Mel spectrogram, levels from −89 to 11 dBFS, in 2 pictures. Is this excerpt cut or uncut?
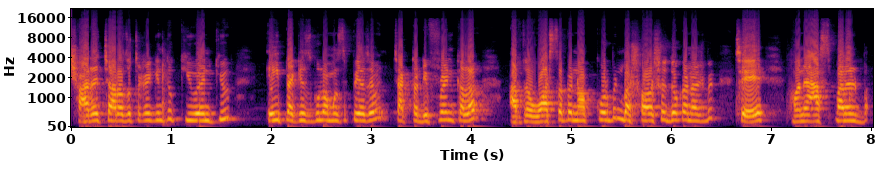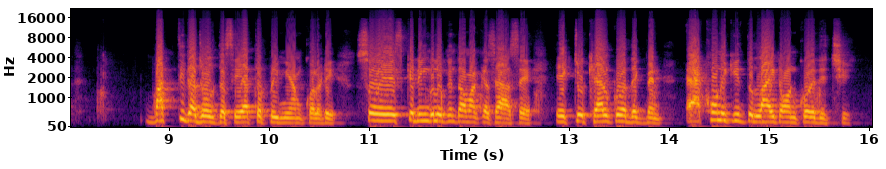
cut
